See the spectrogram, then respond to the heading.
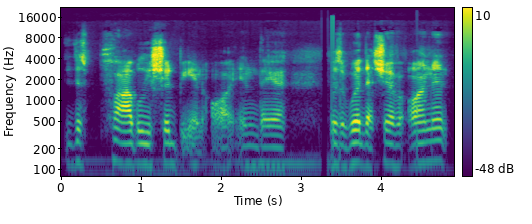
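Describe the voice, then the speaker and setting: A man's voice: mid-range voice, level tone, normal speed, vocal fry, darkish tone, slight background noise, low-quality recording. A young man hosting a casual, rambling review, pronouncing his R's like W's and sometimes slipping on his L's. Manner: says w for r, sometimes slips on l. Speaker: host of a comic book review show.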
